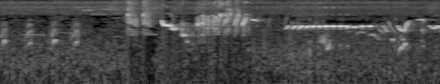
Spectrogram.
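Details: Wild magpie-robin in forest: a few soft notes, then loud sweeping whistles and a long sustained pulsing trill, with high insect buzz throughout.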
